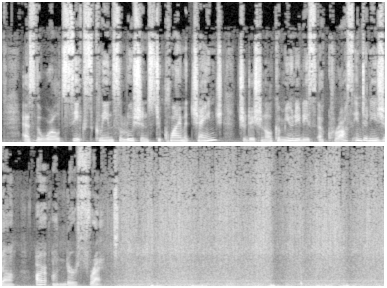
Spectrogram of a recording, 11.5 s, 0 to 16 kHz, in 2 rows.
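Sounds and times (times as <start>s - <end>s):
speech: 0.3s - 7.8s
boat engine drone on open water: 7.0s - 11.4s
water splashing against boat hull: 7.3s - 11.4s
wind buffeting microphone: 7.4s - 11.4s.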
